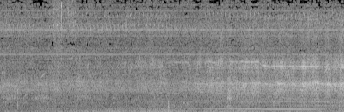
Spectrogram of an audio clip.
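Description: Electric ducted fan of a HobbyKing BAE Hawk RC jet whining in flight overhead. A steady whine comes in about halfway through, drops slightly in pitch and grows louder toward the end.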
